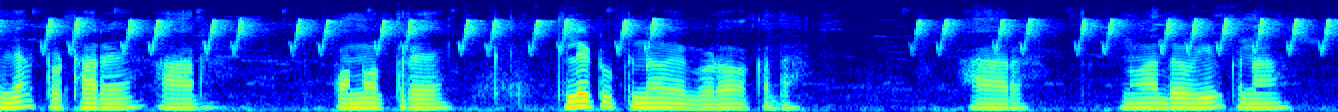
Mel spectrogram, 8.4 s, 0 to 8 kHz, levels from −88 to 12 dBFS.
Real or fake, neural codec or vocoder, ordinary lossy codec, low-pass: real; none; none; 7.2 kHz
